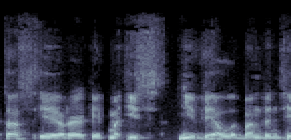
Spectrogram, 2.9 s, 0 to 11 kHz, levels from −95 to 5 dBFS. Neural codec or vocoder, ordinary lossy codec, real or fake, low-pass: none; AAC, 32 kbps; real; 9.9 kHz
